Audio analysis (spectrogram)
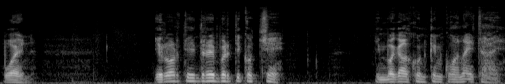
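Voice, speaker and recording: A man's voice: medium pitch, animated, measured pace, a bit bright. A man with an Ilocano Filipino accent playing a practical husband and father in a radio drama. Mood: matter-of-fact. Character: practical husband and father discussing family travel.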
